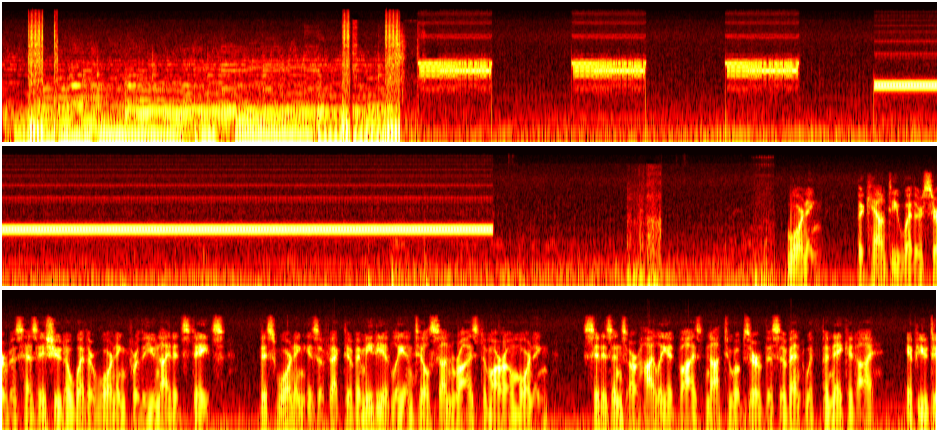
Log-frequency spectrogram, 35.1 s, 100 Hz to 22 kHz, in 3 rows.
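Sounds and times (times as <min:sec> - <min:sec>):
data bursts: 0:04.3 - 0:06.2, 0:07.1 - 0:08.1, 0:09.0 - 0:10.0
two-tone attention signal: 0:10.9 - 0:17.8.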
